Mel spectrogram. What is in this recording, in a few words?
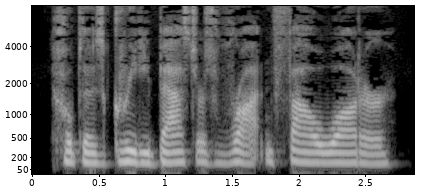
female adult greeting; FNV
